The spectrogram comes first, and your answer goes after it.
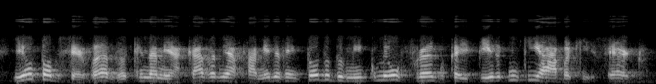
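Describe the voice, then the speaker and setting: Barely pausing, a man with a high pitch and a bright, sharp tone speaks at a moderate pace with ordinary pitch variation. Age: 60s. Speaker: caller. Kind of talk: phone-in question. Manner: halting.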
